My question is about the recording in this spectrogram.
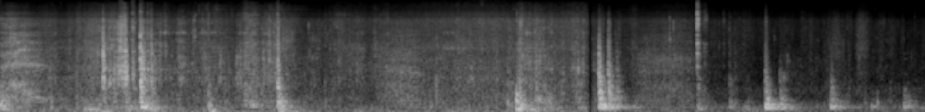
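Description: Irregular knocks, thumps and rustles as a channel catfish and a landing net are handled on the floor of a boat. The handling is loudest in the first two seconds and thins to a few scattered knocks after about seven seconds.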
